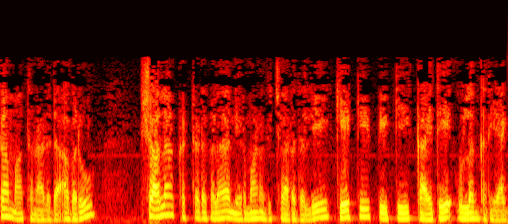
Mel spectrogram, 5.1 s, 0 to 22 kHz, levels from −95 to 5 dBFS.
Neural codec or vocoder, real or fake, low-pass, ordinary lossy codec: none; real; none; none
